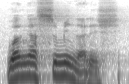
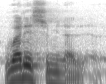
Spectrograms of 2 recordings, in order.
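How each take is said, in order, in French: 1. Le premier mot se prononce wanga. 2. Le premier mot se prononce ware. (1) "Excuse-moi, c'est pas wanga" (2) "il faut lire plutôt ware suminareshi"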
